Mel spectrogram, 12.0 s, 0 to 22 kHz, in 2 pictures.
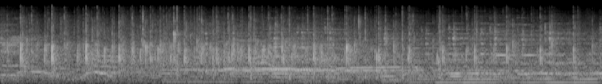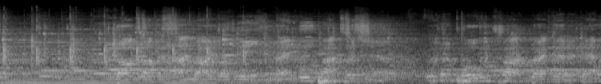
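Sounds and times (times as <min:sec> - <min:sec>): audience applause: 0:00.0 - 0:08.6
stage music: 0:00.0 - 0:12.0.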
